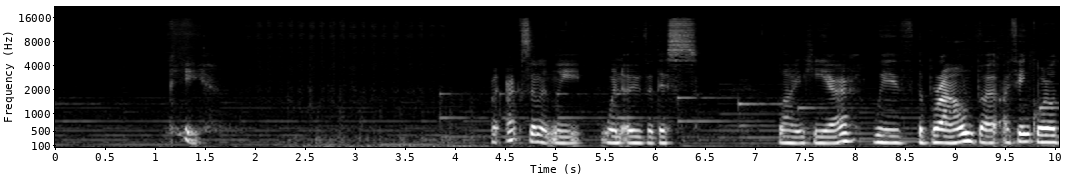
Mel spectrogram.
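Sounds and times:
pencil scratching on paper: 0:01.2 - 0:03.9.

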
